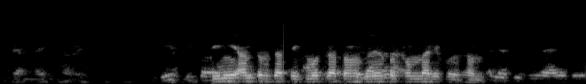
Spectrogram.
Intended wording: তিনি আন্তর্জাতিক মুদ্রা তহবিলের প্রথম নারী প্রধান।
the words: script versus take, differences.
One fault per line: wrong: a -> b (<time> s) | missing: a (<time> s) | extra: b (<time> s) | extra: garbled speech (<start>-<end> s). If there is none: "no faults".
no faults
